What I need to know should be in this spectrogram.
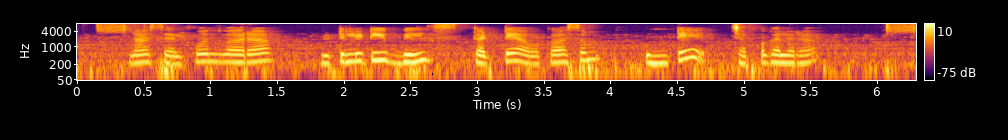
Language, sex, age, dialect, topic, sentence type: Telugu, female, 18-24, Utterandhra, banking, question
